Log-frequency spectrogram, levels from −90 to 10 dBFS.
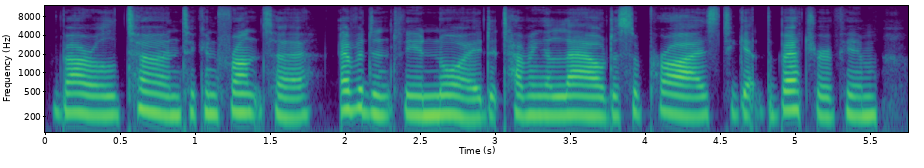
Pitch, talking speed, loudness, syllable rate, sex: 220 Hz, 190 wpm, -18 LUFS, 5.9 syllables/s, female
